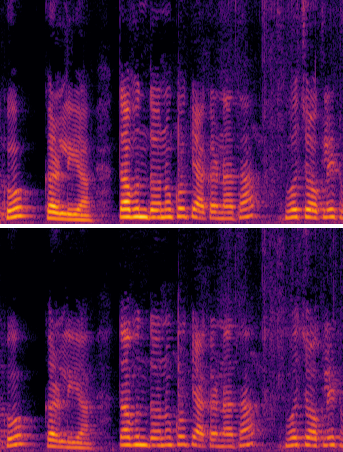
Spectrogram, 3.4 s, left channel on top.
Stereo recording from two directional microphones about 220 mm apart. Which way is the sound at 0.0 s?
50° left (ahead or behind).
